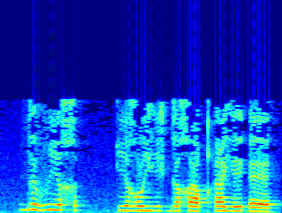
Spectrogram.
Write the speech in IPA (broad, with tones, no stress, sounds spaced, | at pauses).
ɡ ɘ˦˨ v i˦ χ | k i˨ ʁ u˨ i̯ j i˨ ʒ ɡ ɘ˨ χ ə˨ u̯ qʰ i˨ j e˨ ʔ ɛ˨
